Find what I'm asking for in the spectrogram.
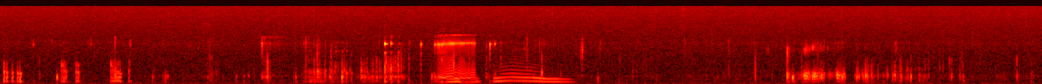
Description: Turns out that dry cereal, apple juice and jelly beans don’t mix too well.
